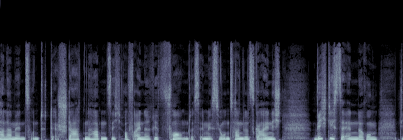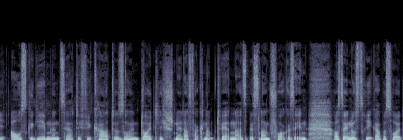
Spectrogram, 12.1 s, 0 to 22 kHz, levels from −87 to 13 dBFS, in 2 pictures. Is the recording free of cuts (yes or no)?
yes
